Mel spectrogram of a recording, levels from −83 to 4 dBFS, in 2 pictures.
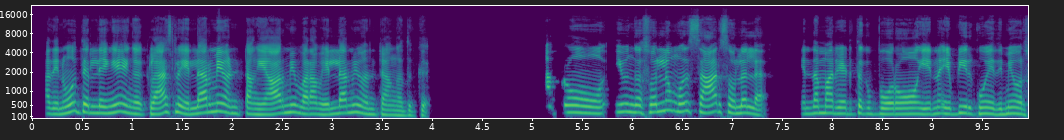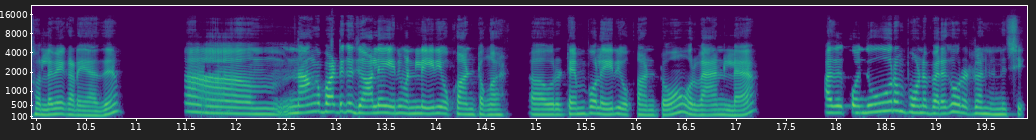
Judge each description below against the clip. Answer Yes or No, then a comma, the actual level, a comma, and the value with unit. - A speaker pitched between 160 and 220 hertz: Yes, high, 215 Hz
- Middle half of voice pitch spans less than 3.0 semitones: No, average, 3.9 semitones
